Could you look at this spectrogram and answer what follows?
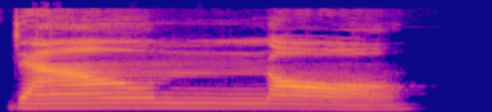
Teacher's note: So when I pronounce that all, you're going to hear a little bit of the N.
